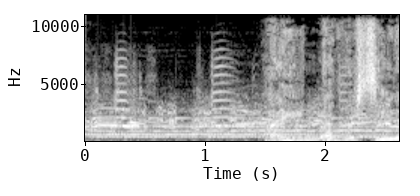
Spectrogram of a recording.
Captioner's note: birds chirping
